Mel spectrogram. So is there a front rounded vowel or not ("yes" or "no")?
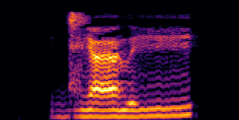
no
